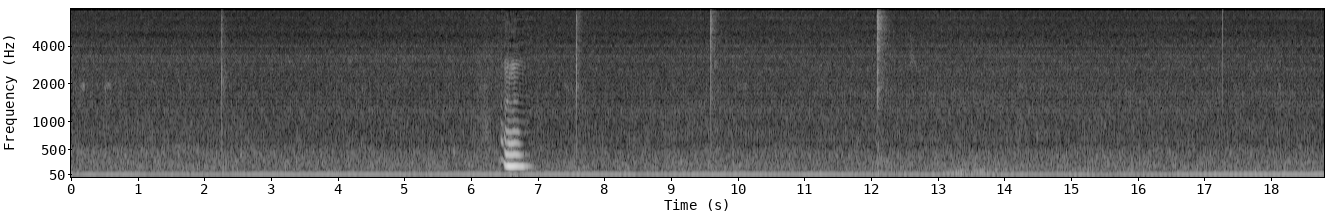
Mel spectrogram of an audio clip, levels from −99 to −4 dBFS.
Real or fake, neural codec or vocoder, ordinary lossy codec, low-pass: fake; codec, 16 kHz, 16 kbps, FunCodec, trained on LibriTTS, 50 frames a second; none; none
